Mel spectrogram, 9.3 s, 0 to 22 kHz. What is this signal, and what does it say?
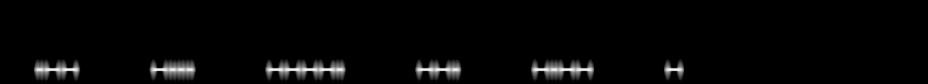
Morse code, heard as a keyed tone, about 28 wpm, spaced as for 10 wpm, 700 Hz. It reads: WB9GYT
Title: USA Call Signs - 6 Characters - 6x Character Spacing - 28wpm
